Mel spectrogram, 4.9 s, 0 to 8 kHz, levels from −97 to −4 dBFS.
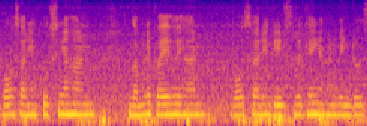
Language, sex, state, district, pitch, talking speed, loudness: Punjabi, female, Punjab, Fazilka, 180 Hz, 195 wpm, -18 LUFS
